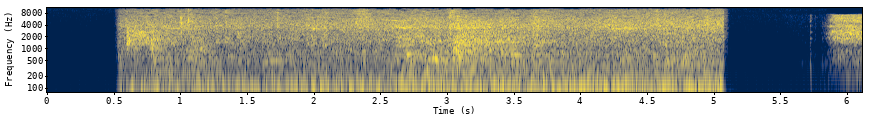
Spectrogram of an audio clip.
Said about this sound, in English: That's the sound of crematoriums in India.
